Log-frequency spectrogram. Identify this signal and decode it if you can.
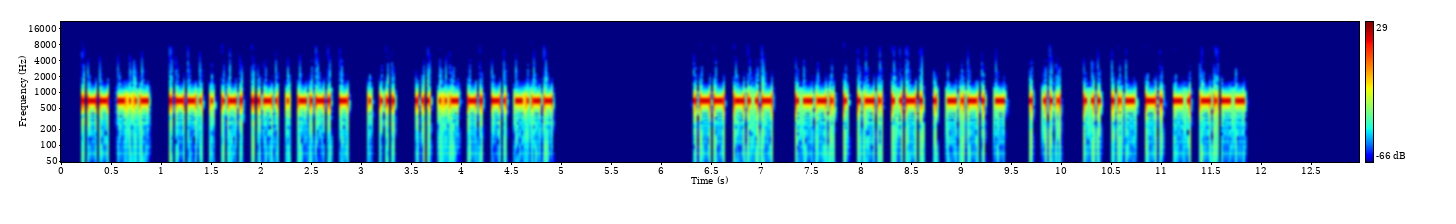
Morse code, heard as a keyed tone, about 46 wpm, 700 Hz. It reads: WX PERFECT ES SUNNY WX PERFECT ES SUNNY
